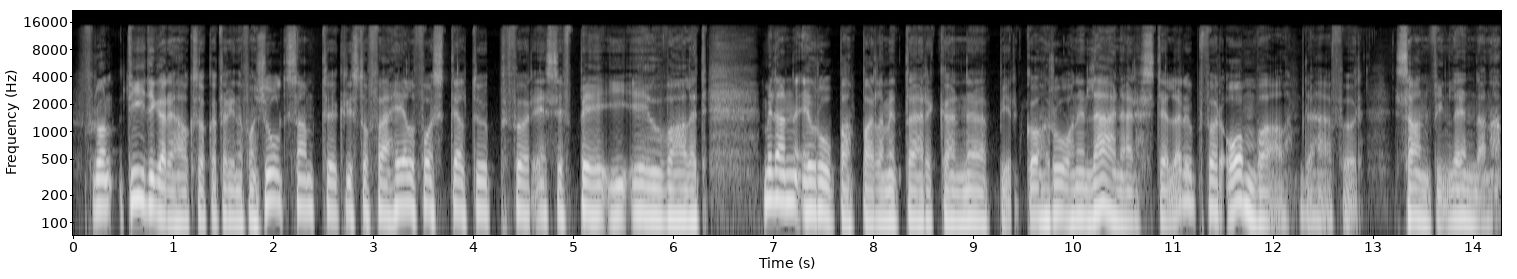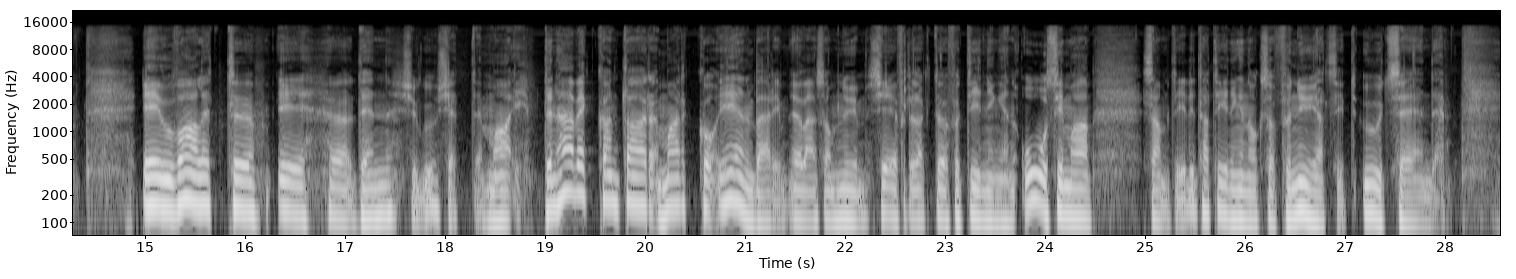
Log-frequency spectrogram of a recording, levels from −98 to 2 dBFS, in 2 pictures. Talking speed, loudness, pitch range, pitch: 115 wpm, -22 LUFS, 110-145 Hz, 125 Hz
